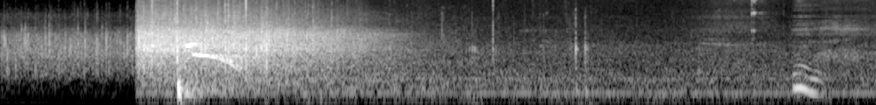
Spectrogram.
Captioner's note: applause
